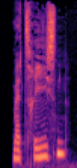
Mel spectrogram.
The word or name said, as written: matrix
